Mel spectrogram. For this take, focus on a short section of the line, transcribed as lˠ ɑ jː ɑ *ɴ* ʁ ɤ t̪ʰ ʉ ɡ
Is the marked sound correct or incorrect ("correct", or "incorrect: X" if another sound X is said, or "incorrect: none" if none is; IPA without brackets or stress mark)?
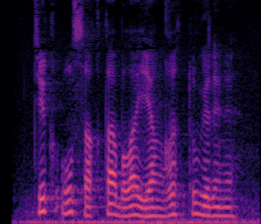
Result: correct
